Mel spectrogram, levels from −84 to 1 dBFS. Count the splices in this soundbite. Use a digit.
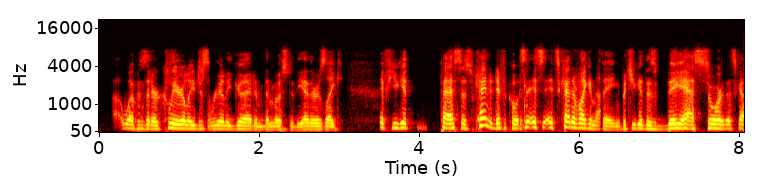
6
